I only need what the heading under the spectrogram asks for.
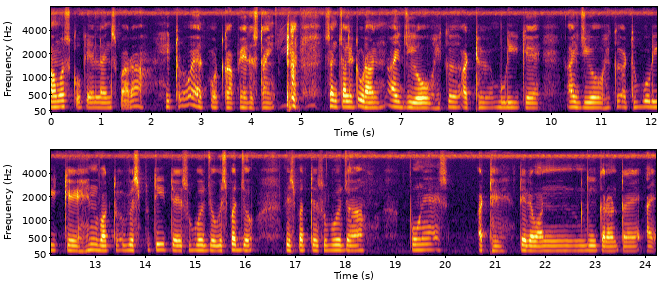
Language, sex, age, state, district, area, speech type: Sindhi, male, 18-30, Gujarat, Kutch, rural, read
